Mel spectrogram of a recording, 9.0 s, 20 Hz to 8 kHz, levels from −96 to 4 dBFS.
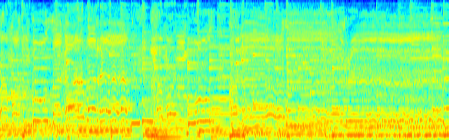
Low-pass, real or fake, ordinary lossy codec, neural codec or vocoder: none; real; none; none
